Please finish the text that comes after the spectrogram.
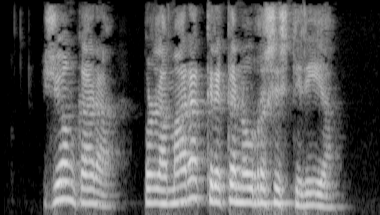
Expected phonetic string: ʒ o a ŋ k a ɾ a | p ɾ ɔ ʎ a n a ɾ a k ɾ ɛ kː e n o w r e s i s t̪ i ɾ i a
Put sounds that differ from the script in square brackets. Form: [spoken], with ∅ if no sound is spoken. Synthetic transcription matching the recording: ʒ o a ŋ k a ɾ a | p ɾ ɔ [l] a [m] a ɾ a k ɾ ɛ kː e n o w r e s i s t̪ i ɾ i a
